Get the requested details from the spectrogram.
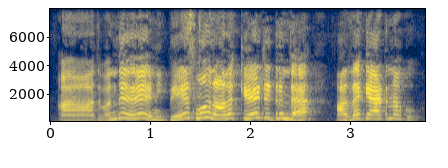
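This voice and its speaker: A woman's voice: high-pitched, lively intonation, brisk, fairly bright tone. A woman voicing an exasperated village father in a cartoon comedy, scolding in a rural Tamil Nadu accent.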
